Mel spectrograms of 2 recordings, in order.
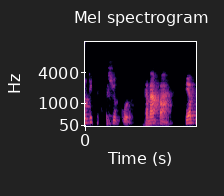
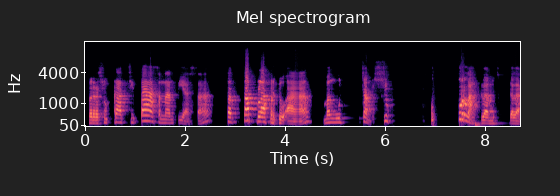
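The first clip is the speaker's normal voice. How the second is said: slow, raised reading of the verse; preacher intoning a Bible verse with weight; scripture recitation; 3 semitones higher, slower than usual. Acted.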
